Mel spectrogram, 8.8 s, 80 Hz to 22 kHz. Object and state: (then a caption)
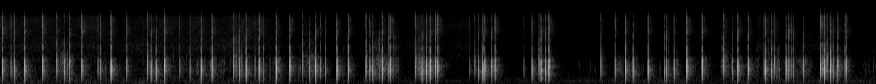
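Fingernails tapping a wooden floor. Long blue-painted fingernails on both hands rapidly tap a flat, solid wood-grain floor, close up. Dozens of quick, dry clicks come in dense bursts with brief pauses between them, centred around 900 Hz with a faint bright edge. Each tap dies almost instantly, leaving no ring.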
